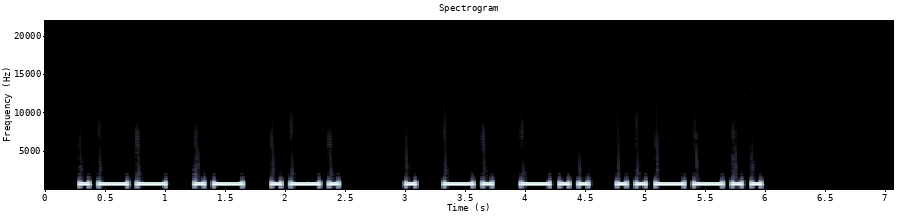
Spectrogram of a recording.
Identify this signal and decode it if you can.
Morse code, heard as a keyed tone, about 15 wpm, 700 Hz. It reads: WAR END?
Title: Sentences from Top 1000 Words - Review Part 2 - 15wpm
